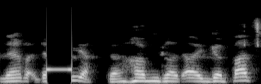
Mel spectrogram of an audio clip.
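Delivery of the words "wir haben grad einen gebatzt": words spoken loudly. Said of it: "So richtig laut".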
